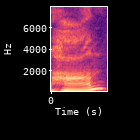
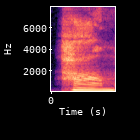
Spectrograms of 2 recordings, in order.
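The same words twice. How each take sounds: First: The pitch rises to a high level. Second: The pitch does not rise high.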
